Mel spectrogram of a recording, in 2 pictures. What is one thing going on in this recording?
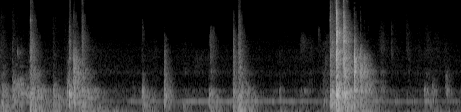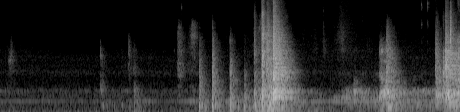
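A hard ball bangs against foosball players and the table walls.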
